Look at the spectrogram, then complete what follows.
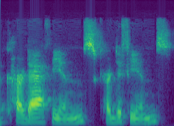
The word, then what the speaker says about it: Cardiffians: He's one of the Cardiffians, to rhyme with ruffian, of course.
